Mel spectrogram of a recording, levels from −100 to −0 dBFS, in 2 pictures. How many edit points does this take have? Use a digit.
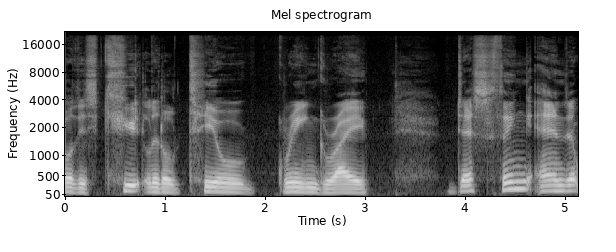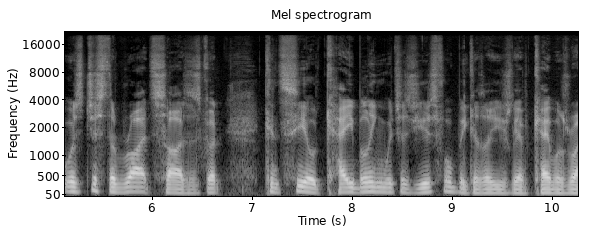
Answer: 0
